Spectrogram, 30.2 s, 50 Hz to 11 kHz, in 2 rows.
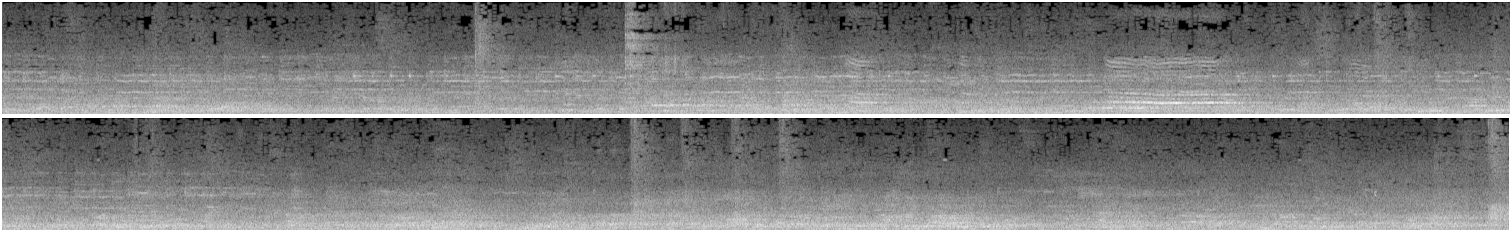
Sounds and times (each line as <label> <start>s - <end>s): busy activity echo 0.0s - 30.1s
